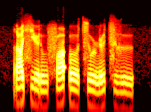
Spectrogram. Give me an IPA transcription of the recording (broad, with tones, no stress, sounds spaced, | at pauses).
ɾ ɑ˨˦ sʲ ø˨˩ ɾ u˨˩ f ɑ˨˦ ʔ o˨˩ t͡s u˨˩ ɳ ɯ˨˦ t͡s ɣ ɯ˨˩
